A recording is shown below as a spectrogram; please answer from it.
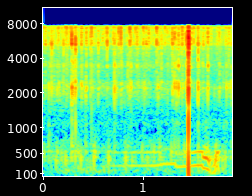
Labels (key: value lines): label: biophony, cascading saw
recorder: HydroMoth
